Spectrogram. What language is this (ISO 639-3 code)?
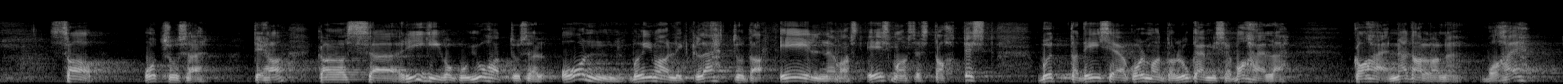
est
